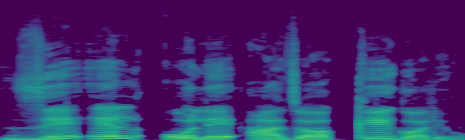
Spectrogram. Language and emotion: Nepali, neutral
